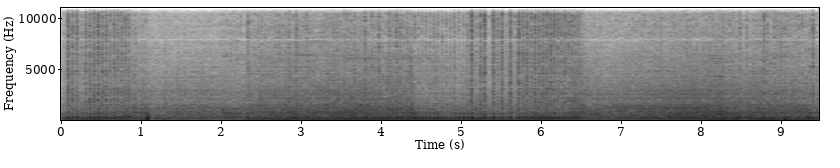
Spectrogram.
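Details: 1986 John Deere 216 16 hp single-cylinder tractor while carburetor is tweaked outside: uneven, hunting thump with shaky pulses, not yet settled; rough running, owner believes carb is adjustable; shaking said normal for these engines.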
